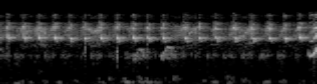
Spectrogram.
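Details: Cockatiel begging while hand-fed: a steady train of high, buzzy pulses repeated about three times a second, with a short rising squeak midway and another at the close.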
